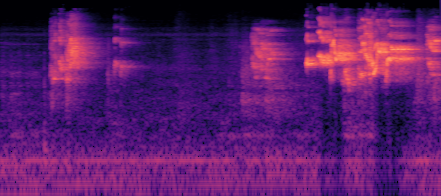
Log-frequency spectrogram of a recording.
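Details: Lovebird giving harsh, squawking bursts: two short shrill calls, a pause, then a longer run of loud grating chatter.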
